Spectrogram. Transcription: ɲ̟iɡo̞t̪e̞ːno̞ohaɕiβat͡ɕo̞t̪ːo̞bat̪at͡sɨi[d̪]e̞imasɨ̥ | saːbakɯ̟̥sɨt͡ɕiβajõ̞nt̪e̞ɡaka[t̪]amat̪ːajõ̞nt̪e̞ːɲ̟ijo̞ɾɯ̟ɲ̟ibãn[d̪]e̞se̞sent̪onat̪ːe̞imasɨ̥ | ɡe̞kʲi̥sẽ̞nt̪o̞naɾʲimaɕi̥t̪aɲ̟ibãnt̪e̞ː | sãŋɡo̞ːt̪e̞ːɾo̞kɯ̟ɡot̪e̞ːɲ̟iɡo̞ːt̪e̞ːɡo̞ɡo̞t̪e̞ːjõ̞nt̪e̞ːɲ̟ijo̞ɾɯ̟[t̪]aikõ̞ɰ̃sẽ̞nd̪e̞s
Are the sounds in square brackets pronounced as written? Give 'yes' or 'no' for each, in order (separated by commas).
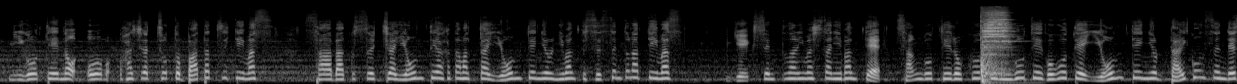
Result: no, yes, no, no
